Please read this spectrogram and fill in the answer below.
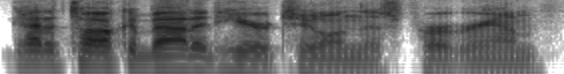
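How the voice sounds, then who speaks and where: A man's voice: medium pitch, very animated, quick pace, no room sound, clean studio sound. A man hosting a science podcast, delivering semi-scripted commentary with wry asides and the odd stumbled, repeated word.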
